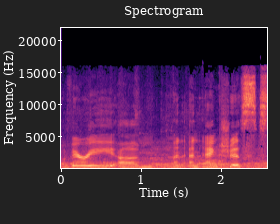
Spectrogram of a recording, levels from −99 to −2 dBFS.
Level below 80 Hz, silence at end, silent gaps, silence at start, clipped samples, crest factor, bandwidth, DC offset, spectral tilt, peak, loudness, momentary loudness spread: -52 dBFS; 0 s; none; 0 s; under 0.1%; 16 dB; 16.5 kHz; under 0.1%; -3 dB/octave; -6 dBFS; -22 LUFS; 9 LU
